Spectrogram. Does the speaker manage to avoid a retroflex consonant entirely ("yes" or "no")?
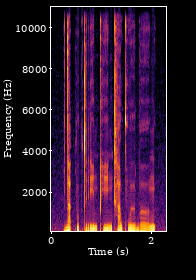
yes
